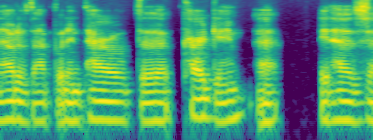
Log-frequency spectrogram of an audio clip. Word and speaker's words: tarot: My Italian pronunciation, it wouldn't be great, but the name that we call it, tarot, without pronouncing the T at the end, is the French version.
